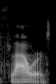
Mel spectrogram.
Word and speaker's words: flour: 下个单词 flour，这个单词和花儿 flower 那个单词的拼写不一样，但是发音是一样的。 flour 叫面粉的意思。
